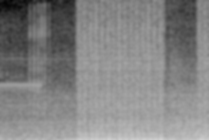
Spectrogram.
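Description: Gunshots crack and splash into water.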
